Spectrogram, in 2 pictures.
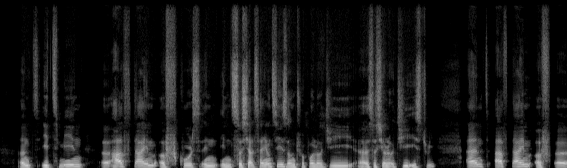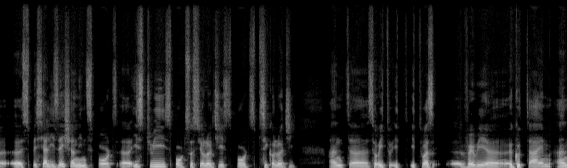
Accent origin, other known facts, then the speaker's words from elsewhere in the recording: Lausanne, Vaud, Switzerland; I was born in Lausanne 40 years ago, and I did all my school here, comprehensive school, college.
